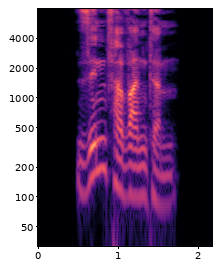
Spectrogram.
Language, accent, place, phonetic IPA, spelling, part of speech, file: German, Germany, Berlin, [ˈzɪnfɛɐ̯ˌvantəm], sinnverwandtem, adjective, De-sinnverwandtem.ogg
- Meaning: strong dative masculine/neuter singular of sinnverwandt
